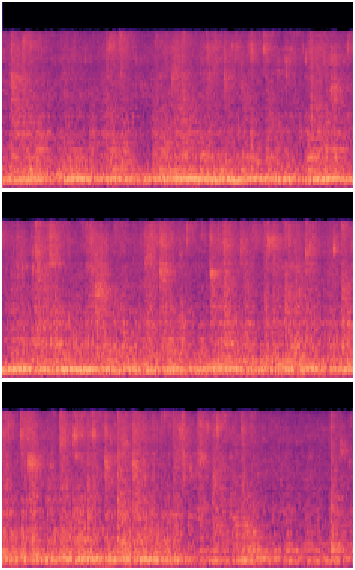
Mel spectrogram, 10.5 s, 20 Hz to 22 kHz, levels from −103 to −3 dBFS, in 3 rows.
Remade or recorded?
recorded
